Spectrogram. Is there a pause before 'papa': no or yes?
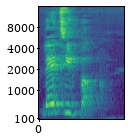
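no. It runs straight through without a pause. Papa is the thing to be eaten. The speaker calls it wrong. "बिना break के बोल देती हूँ"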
